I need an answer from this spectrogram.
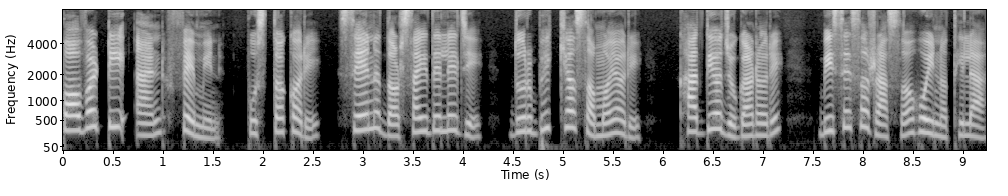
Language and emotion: Odia, neutral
